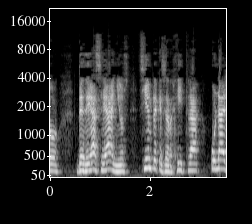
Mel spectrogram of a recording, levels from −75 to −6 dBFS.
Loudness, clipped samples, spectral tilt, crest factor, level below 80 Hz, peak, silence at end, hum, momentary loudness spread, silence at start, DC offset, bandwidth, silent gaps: -16 LUFS; under 0.1%; -5 dB/octave; 16 dB; -56 dBFS; 0 dBFS; 0 s; none; 10 LU; 0 s; under 0.1%; 12.5 kHz; none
